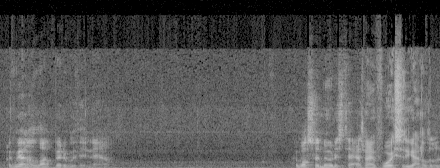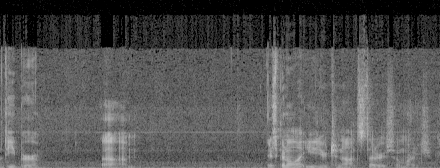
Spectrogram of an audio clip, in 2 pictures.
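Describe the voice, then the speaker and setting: While painting on a livestream, a young man with a very deep, low voice and a stutter talks fast and casually. He rambles and reflects, pausing often, repeating words and circling back to restart thoughts, over a steady hum of ambient noise.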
